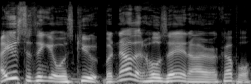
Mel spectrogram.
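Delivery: ordinary delivery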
